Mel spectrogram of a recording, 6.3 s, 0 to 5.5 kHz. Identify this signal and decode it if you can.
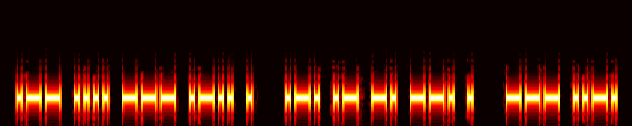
Morse code, heard as a keyed tone, about 25 wpm, 600 Hz. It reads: WHOLE RANGE OF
